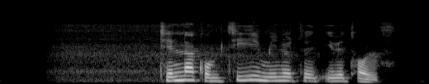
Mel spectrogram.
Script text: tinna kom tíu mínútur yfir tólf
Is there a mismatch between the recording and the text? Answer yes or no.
no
